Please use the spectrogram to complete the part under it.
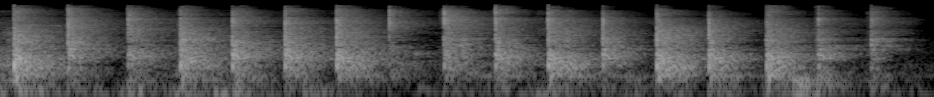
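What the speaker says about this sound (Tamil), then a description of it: "சீக்கிரம் கை தட்டுண்டா." A steady run of about fifteen crisp, evenly spaced hand claps at a Tamil baby shower (valaikappu) ceremony, close and clear, several people keeping a brisk rhythm together with no talk over them.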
